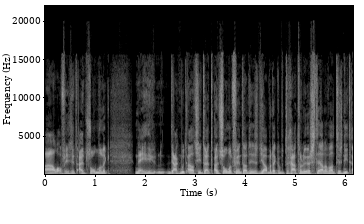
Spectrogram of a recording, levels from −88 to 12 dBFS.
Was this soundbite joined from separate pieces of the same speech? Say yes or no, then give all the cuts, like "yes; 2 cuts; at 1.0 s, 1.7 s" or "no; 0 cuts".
no; 0 cuts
